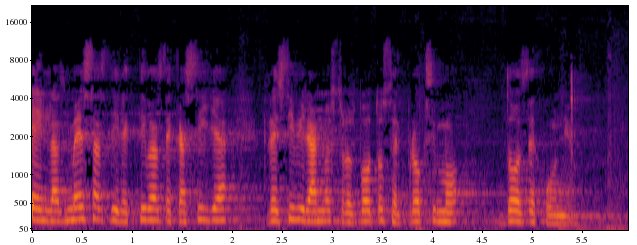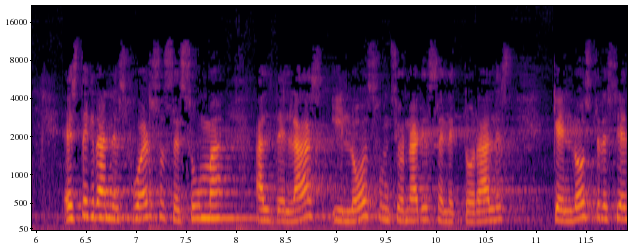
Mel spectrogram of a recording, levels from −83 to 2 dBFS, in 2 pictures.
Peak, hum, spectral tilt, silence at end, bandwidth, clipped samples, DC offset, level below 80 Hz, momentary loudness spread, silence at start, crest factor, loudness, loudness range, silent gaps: -6 dBFS; none; -5 dB/octave; 0 s; 19.5 kHz; under 0.1%; under 0.1%; -52 dBFS; 13 LU; 0 s; 20 dB; -27 LUFS; 4 LU; none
